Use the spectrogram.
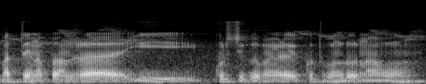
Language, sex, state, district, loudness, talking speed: Kannada, male, Karnataka, Belgaum, -17 LUFS, 110 wpm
